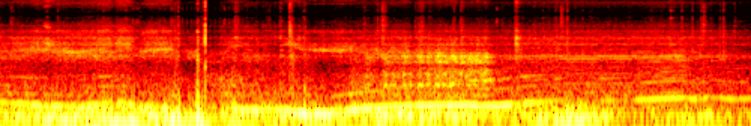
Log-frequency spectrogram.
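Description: Honda Civic race car engine heard from inside the cabin, revving hard with pitch rising and dropping between gear changes, and a sharp knock about two seconds in. Near the end the engine note drops and settles to a lower, quieter steady tone.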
